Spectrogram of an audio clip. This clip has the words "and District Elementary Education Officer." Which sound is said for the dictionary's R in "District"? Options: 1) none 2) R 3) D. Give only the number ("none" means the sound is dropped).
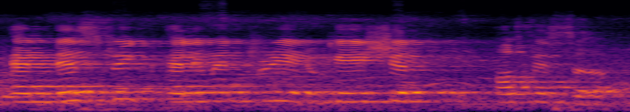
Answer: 2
